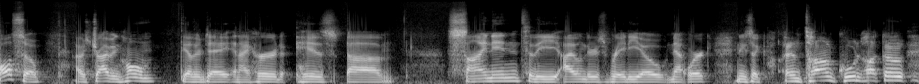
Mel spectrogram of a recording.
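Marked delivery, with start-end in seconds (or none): 7.8-9.2 put-on very strong, heavy German accent. Retelling a radio network sign-in heard while driving, Tom Kühnhackl German accent. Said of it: "He had a very German accent".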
